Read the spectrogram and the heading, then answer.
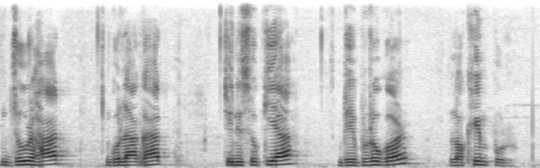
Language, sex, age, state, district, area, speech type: Assamese, male, 18-30, Assam, Tinsukia, rural, spontaneous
